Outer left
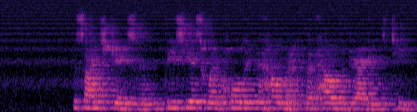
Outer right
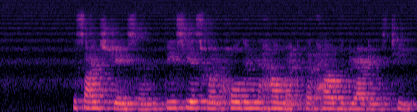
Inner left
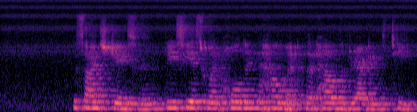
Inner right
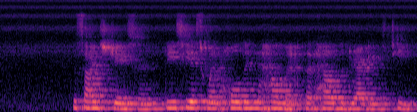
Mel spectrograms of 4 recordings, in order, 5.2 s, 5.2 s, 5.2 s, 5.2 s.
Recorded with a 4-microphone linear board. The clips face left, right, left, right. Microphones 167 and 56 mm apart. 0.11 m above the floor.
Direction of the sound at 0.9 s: 25° right (ahead or behind).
